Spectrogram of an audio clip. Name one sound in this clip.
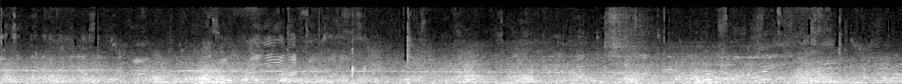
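A crowd of onlookers chatters steadily outdoors.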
